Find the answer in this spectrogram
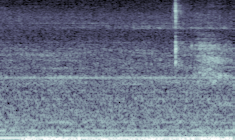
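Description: Steady low hum of background room or equipment noise, with a single faint click near the end.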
